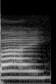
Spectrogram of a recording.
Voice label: "bai1", mandarin, female

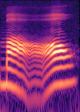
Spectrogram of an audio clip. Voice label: "mao3", mandarin, female

